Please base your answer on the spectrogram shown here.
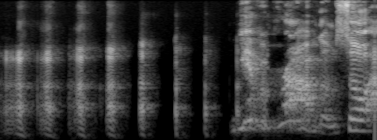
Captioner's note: laughing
